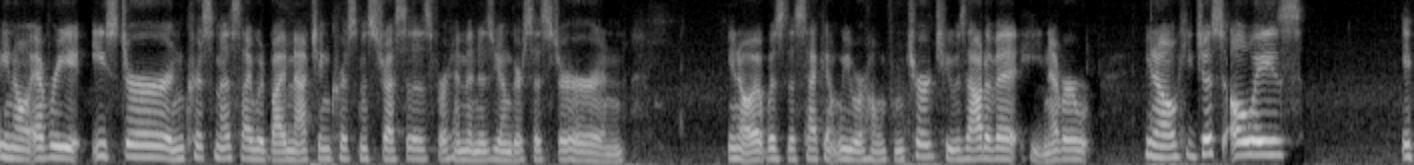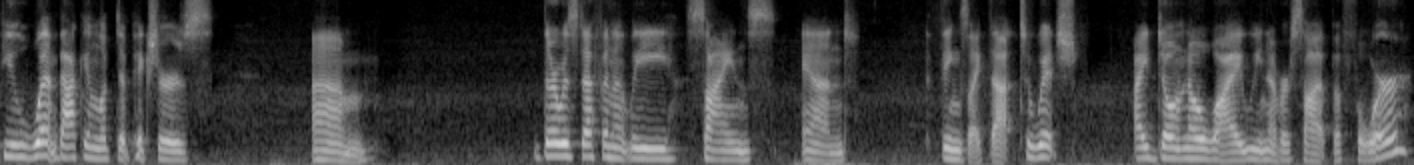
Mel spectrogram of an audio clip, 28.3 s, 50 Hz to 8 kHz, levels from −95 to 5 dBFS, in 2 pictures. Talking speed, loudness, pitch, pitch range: 150 wpm, -26 LUFS, 175 Hz, 160-200 Hz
